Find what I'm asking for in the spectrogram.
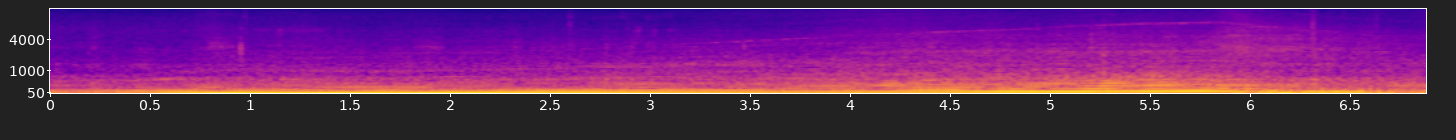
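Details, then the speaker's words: Turbo Mazda RX-8 with a new intercooler, while the secondary shutter valve's minimum fuel load settings are being changed: deep rotary drone under load with a rising turbo whistle and a ragged beat; runs smoother but misfires when the SSV opens. "It's definitely... Runs smoother, but it's misfiring now. Because of SSV."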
